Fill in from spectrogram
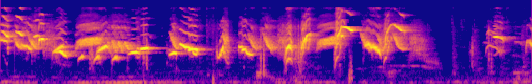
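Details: A captive 'gotri' green leafbird and a young wild green leafbird: a dense tumble of high, sweeping chirps and slurred whistles fading out near the end, with faint low hum early on.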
